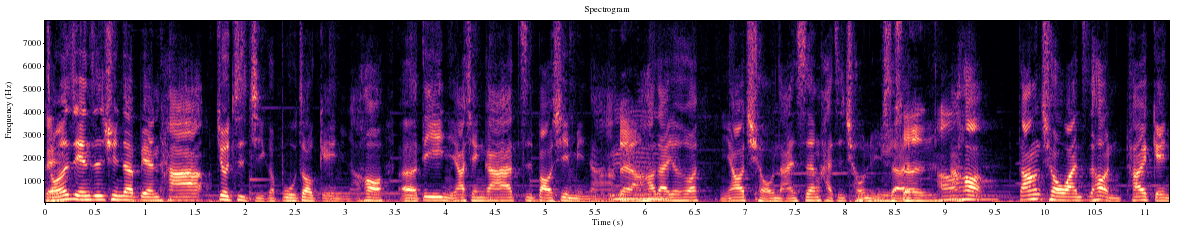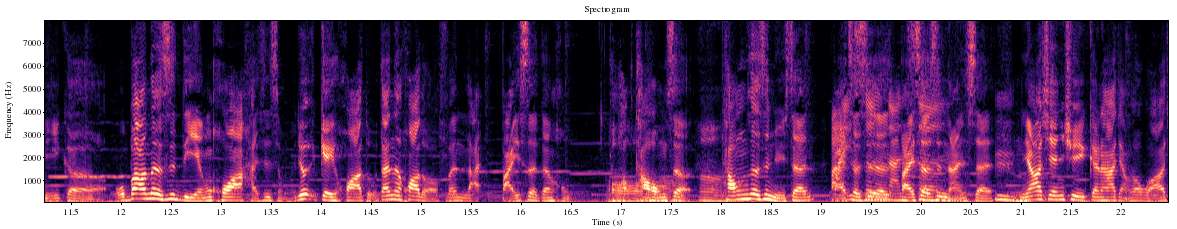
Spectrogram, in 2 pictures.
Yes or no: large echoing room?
no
